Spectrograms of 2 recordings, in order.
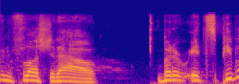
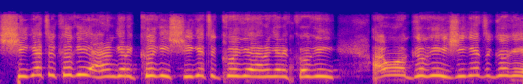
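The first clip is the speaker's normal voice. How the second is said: put-on very high small-child voice. Retelling what a three-year-old kept saying about a cookie: imitating Jacob at three. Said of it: "he was like".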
